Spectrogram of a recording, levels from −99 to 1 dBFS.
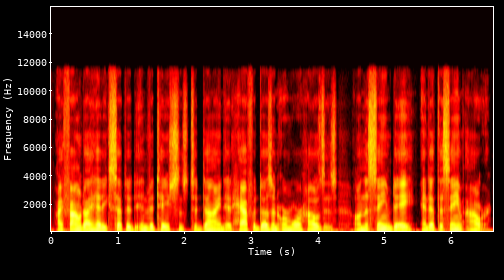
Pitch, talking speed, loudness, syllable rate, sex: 105 Hz, 215 wpm, -20 LUFS, 5.1 syllables/s, male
